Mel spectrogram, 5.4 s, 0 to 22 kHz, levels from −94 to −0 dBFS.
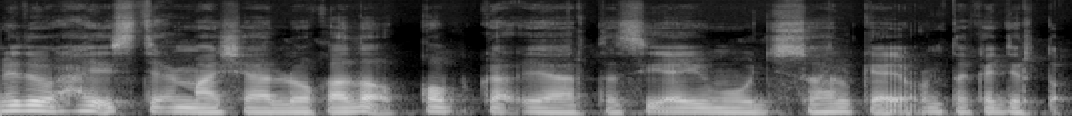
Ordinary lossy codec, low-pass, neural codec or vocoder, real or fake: none; none; none; real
